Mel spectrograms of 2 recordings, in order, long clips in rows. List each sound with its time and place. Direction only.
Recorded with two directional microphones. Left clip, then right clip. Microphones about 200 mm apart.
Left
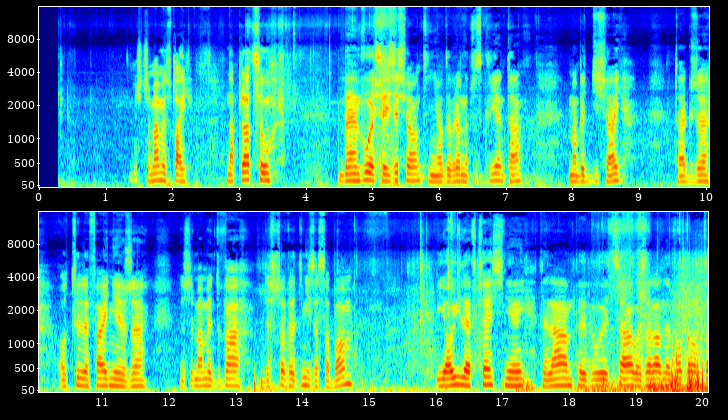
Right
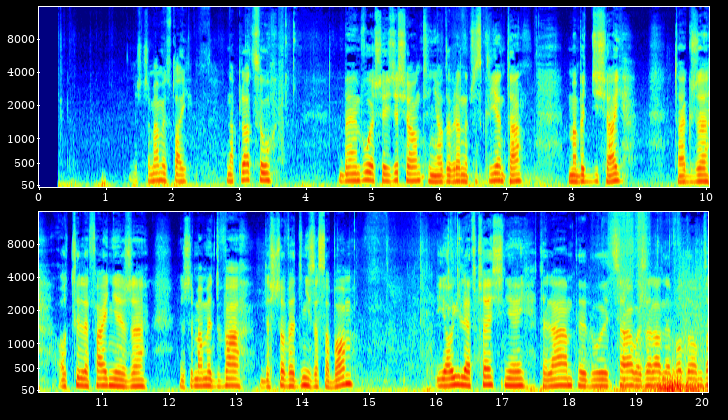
1.4 s speech: 15° right (ahead or behind)
4.6 s speech: 5° right (ahead or behind); by 14.8 s 40° right (ahead or behind)
16.0 s speech: 10° right (ahead or behind)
